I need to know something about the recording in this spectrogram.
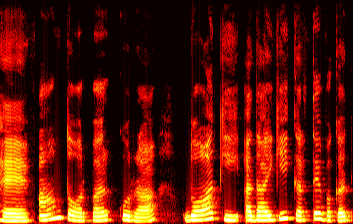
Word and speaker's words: ضاد: کی ادائیگی کرتے وقت یہ غلطی کرتے ہیں کہ اس کو زا، ذا، زوا یا موٹا کر کے دال کی طرح دواد یا زوا پڑھ جاتے ہیں، جو کہ صحیح نہیں۔ اس کا صحیح تلفظ ضاد ہے۔ اس میں ہوا کا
